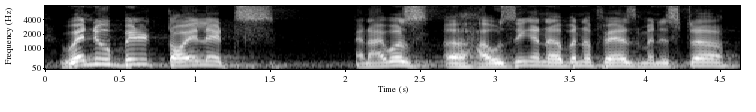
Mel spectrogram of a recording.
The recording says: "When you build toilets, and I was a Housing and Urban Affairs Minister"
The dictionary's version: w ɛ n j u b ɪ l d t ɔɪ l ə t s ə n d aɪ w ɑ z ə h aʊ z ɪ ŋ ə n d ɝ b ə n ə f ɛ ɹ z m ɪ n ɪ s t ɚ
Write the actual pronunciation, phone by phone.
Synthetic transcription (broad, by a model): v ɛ n j u b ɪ l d t ɔɪ l ə t s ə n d aɪ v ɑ z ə h aʊ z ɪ ŋ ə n ɝ b ə n ə f ɛ ɹ z m ɪ n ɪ s t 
